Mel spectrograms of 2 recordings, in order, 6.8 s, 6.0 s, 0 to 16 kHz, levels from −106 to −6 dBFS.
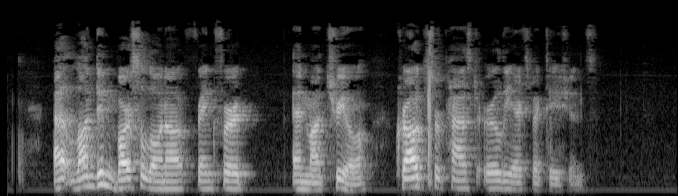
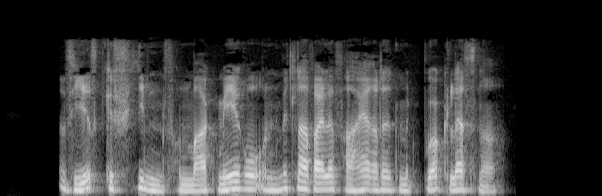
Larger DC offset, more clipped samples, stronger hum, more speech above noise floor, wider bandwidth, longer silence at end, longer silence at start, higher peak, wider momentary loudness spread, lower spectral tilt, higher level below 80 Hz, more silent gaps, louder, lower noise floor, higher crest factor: neither; neither; neither; second, 47 dB vs over 66 dB; first, 9.8 kHz vs 7.4 kHz; about the same, 0.95 s vs 1.05 s; about the same, 0.55 s vs 0.6 s; about the same, -8 dBFS vs -6 dBFS; first, 15 LU vs 9 LU; second, -5.5 dB/octave vs -7.5 dB/octave; second, -86 dBFS vs -50 dBFS; neither; second, -28 LUFS vs -24 LUFS; second, -76 dBFS vs under -90 dBFS; about the same, 20 dB vs 18 dB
